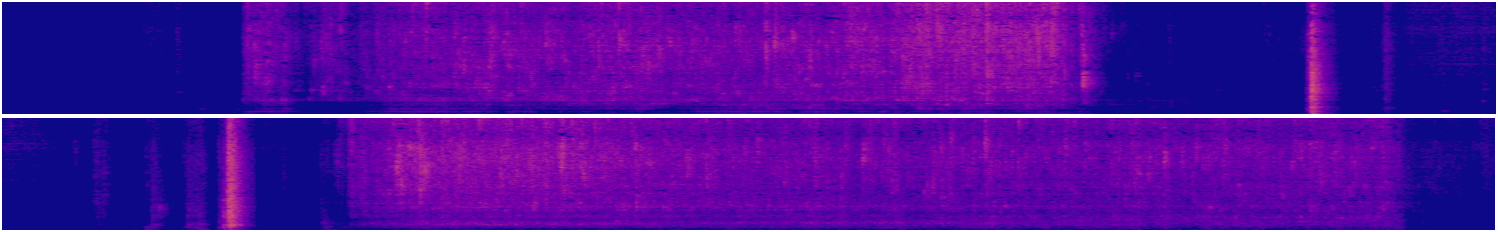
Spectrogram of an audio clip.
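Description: Water running into a stainless-steel kitchen sink, first as the Brita filter jug is emptied out. After two sharp knocks, the kitchen tap runs steadily into the jug's filter reservoir to flush the new cartridge.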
